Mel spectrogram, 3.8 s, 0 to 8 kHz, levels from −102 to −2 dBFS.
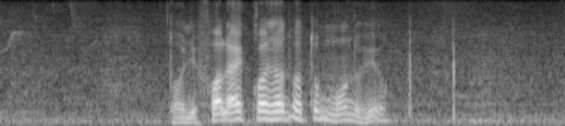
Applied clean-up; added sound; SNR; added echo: none; none; none; none.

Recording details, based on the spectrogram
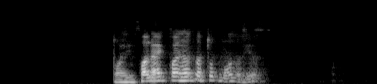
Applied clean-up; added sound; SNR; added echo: neural mask model DeepFilterNet 3.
